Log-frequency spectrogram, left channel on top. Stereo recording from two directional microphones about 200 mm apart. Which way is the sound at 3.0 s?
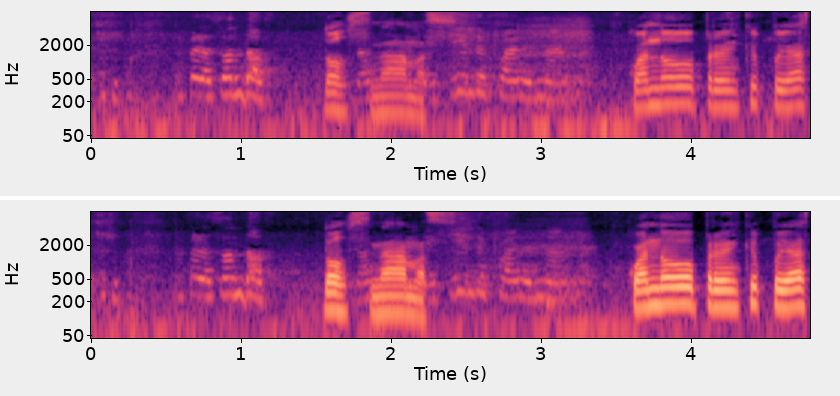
35° right (ahead or behind).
